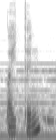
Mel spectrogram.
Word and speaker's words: Python: this video, I use Python Or our people pronounce it as "Paiten" I wrote this code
